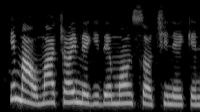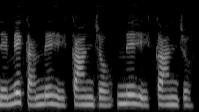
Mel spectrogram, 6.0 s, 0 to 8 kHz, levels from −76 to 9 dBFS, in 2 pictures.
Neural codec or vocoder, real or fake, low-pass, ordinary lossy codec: none; real; 7.2 kHz; AAC, 48 kbps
